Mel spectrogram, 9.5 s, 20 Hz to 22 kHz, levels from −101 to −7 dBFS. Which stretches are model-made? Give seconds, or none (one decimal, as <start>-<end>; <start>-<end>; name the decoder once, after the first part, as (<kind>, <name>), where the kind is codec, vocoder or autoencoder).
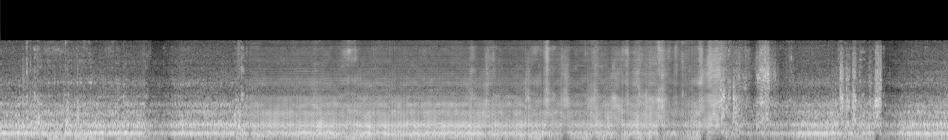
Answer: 2.5-7.2 (vocoder, Vocos)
